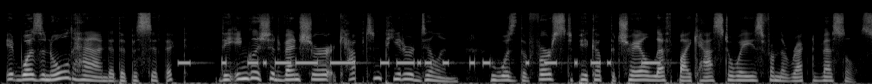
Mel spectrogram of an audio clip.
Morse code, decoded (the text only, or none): none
